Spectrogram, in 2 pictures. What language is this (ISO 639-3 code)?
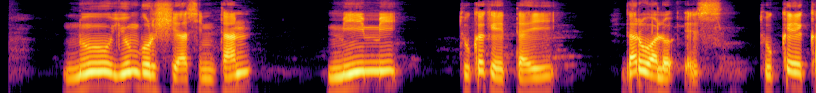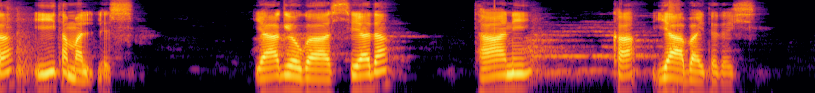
wal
